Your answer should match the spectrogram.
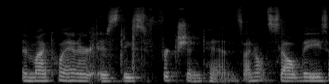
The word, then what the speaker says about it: FriXion: used to call them frixion because that's what it looks like it says but it's pronounced friction all right these are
